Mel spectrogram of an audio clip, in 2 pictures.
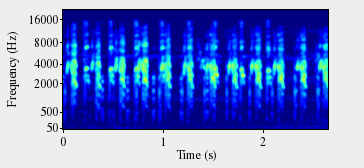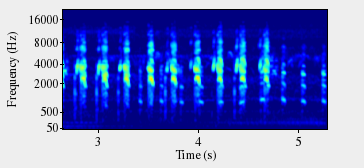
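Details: Osprey at its nest near Charlo, Montana, recorded by a nest cam on 11 July 2018. It gives loud, insistent, high-pitched chirps in a rapid, fairly even series over a low steady hum.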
